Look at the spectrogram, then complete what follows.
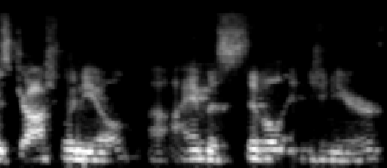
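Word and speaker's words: Neal: spell your name yes my name is Joshua Neil and uh it's spelled j o s h UA my last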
